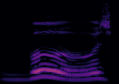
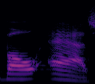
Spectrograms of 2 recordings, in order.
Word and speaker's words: Boaz: it's the Greek spelling, B-O-O-Z. Don't pronounce it booze, but let's pronounce it Boaz.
